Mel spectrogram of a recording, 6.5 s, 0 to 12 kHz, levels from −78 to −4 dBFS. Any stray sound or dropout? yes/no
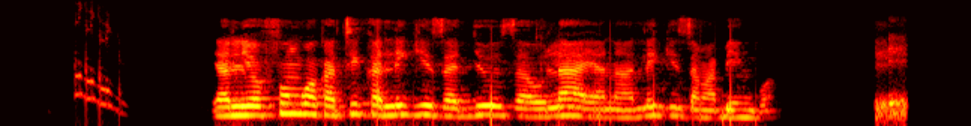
yes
